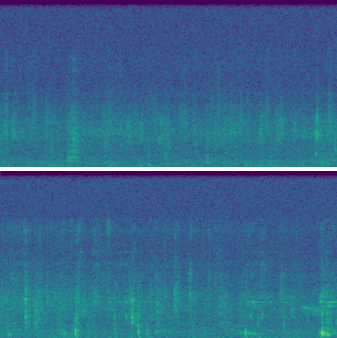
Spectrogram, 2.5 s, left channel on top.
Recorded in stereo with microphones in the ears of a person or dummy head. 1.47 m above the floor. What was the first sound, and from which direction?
Only background noise.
